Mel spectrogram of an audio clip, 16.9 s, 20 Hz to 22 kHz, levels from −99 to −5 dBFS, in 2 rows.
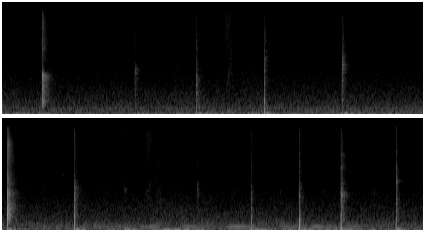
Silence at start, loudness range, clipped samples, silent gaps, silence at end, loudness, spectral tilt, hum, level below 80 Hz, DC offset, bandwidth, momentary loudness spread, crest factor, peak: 0 s; 6 LU; under 0.1%; none; 0 s; -59 LUFS; -4.5 dB/octave; none; -70 dBFS; under 0.1%; 16 kHz; 16 LU; 36 dB; -26 dBFS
